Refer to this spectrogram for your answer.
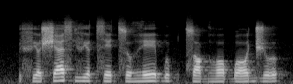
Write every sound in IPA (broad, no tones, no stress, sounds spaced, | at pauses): fʲ ɒ ʃ æ s vʲ ʌ t͡s e t͡s ʊ ɦ e ɓ ʊ p t͡s ɒ ɡʱ ɔ ɓ ɔ d͡ʒ ʊ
